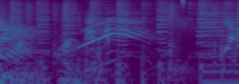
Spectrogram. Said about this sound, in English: try to not get smashed by a Womp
